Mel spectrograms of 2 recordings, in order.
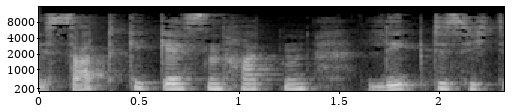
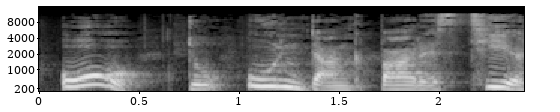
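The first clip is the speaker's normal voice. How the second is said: louder, slow furious cry; angry cry; 4 semitones higher, 10 dB louder than usual. A narrator's reading. Tailor shouting at the goat in fury. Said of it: "schrie er".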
